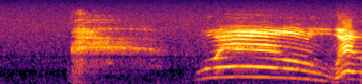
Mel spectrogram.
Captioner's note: Doc Sighs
